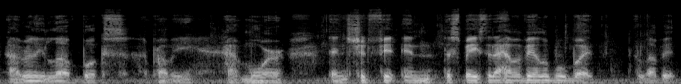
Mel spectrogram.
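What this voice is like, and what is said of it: Soft, quiet whispered speech. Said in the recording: “You maybe hear me whispering a little bit. I'm doing my best to not uh, talk really loud”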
